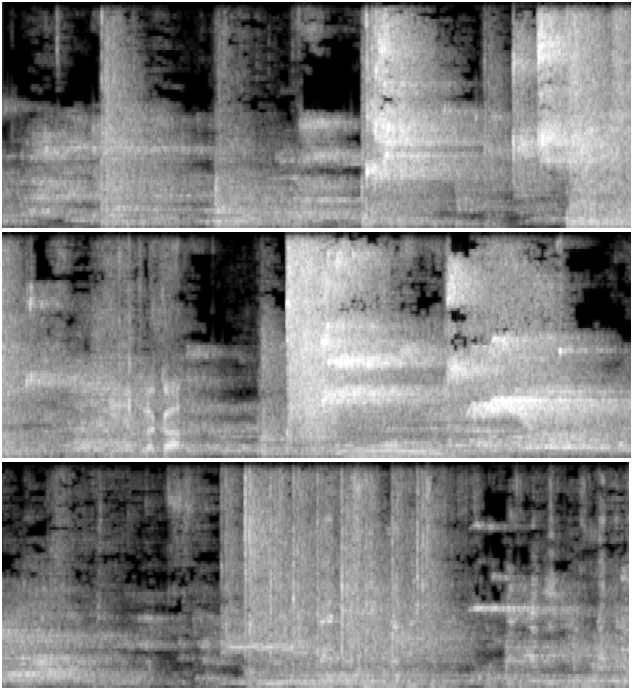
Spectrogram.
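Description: Frontón a mano rally: a rubber handball struck with the bare or gloved hand smacks against the court walls and bounces on the concrete floor, a string of sharp, irregular impacts echoing around the hall. Players' voices call out in the middle and near the end.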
